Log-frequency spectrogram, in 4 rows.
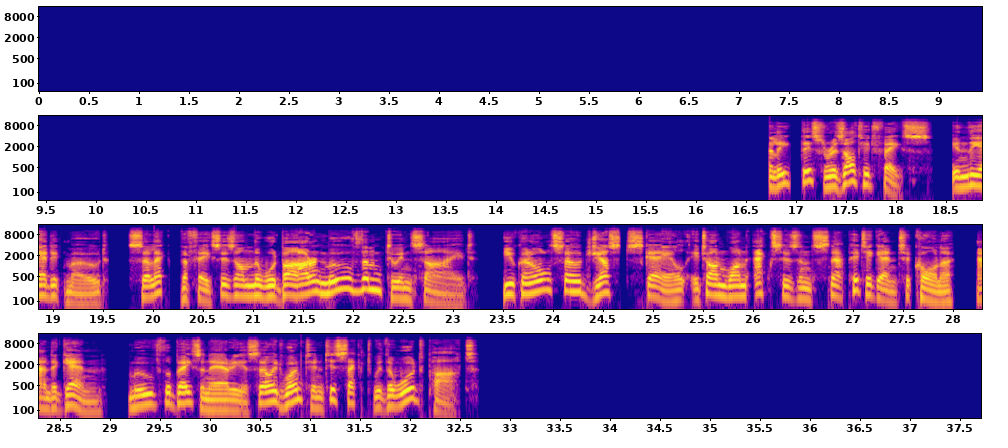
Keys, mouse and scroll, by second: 0.6 shift+middle click, 2.2 shift+middle click, 2.6 Tab, 2.7 z, 3.2 shift+middle click, 4.2 ctrl+z, 4.7 ctrl+z, 6.6 ctrl+r, 9.0 g, 12.6 KP_Decimal, 13.8 shift+middle click, 14.4-15.4 middle drag, 15.4 scroll up 1, 15.5-16.8 middle drag, 17.8 click, 18.7 x, 19.5 middle click, 20.3 Tab, 20.5 click, 20.9 middle click, 21.4 Tab, 22.3 click, 23.0 shift+click, 23.1 shift+click, 23.5 ctrl+z, 23.6 shift+click, 23.7 shift+middle click, 23.8 shift+click, 24.3 shift+click, 24.9 middle click, 25.9 shift+middle click, 27.0-28.6 middle drag, 29.0 g, 32.5 shift+middle click, 33.0 scroll up 1, 33.4 shift+middle click, 33.9-34.9 middle drag, 35.3 g.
